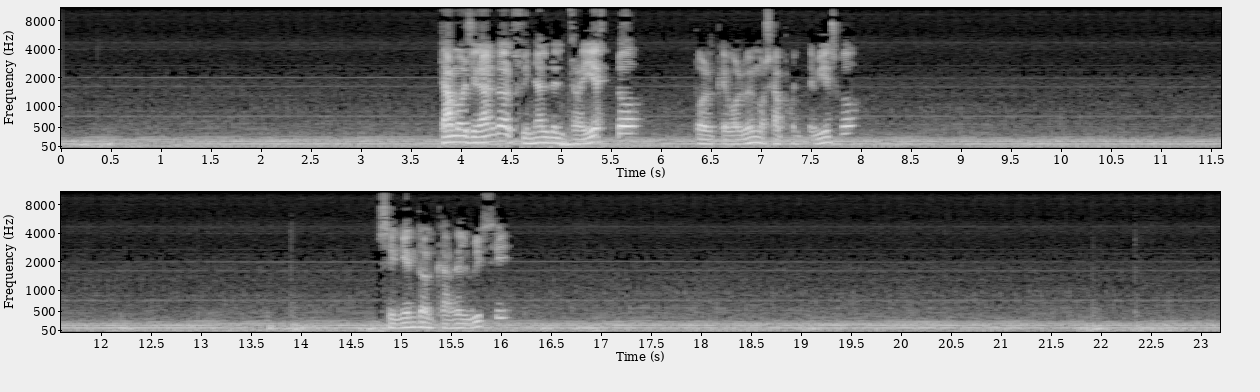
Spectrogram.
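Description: A helicopter engine and rotor drone steadily.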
